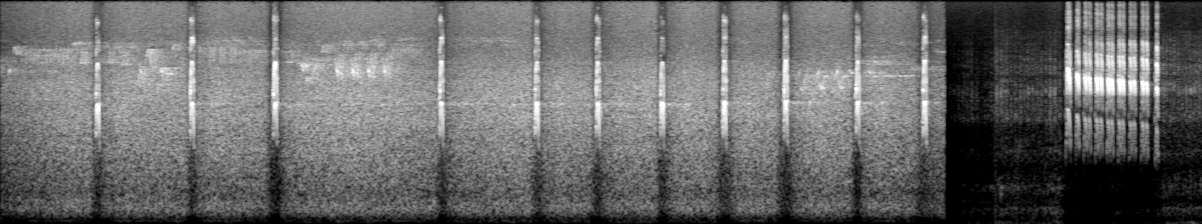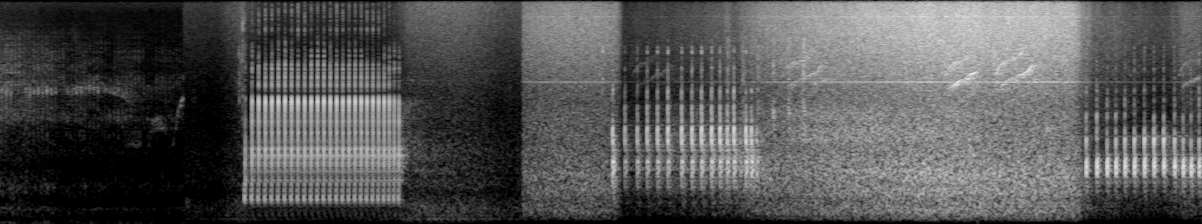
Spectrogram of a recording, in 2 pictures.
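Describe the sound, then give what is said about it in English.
A three-toed woodpecker, a bird of burned forest in the Olympics, gives a long run of sharp, evenly spaced notes. Short buzzy and rasping bursts follow, with quieter gaps between them. “So the mystery sound is the three-toed woodpecker, which is found in burns in the Olympics.”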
